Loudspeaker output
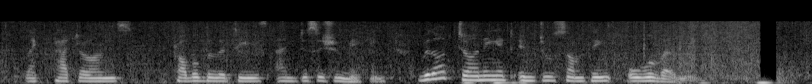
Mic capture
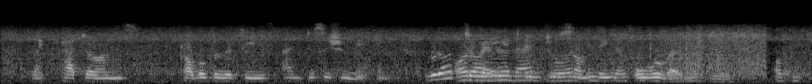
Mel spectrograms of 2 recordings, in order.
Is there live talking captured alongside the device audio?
Yes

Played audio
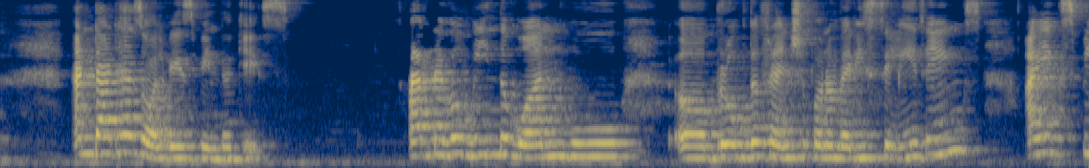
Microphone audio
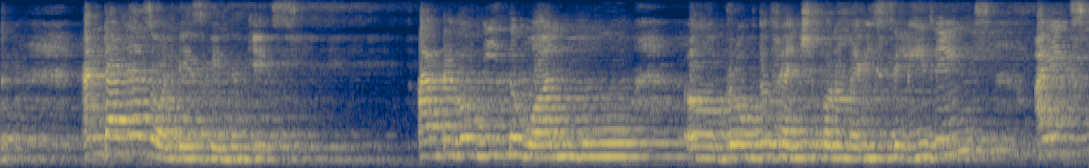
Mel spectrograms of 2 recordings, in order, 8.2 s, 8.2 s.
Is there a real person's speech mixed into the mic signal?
No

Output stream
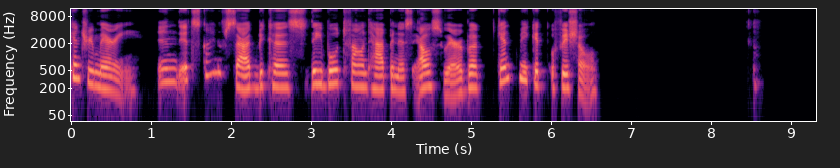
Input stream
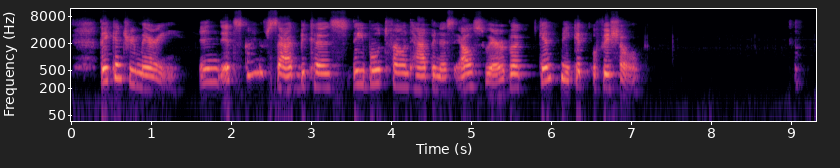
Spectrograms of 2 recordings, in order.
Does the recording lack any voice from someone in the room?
Yes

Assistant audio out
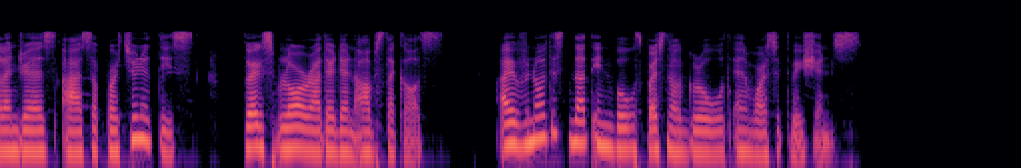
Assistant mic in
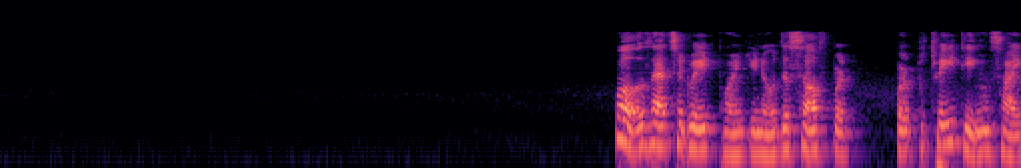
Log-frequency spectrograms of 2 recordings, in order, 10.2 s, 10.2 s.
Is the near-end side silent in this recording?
No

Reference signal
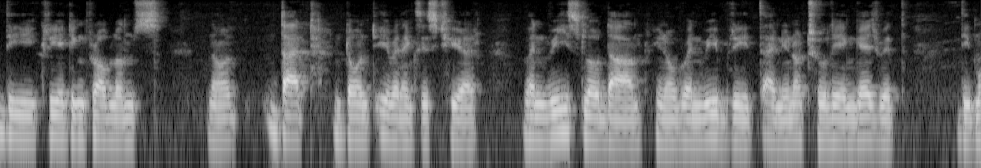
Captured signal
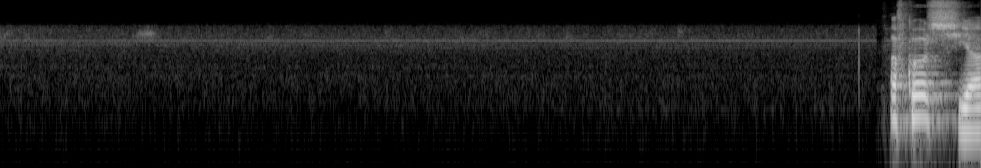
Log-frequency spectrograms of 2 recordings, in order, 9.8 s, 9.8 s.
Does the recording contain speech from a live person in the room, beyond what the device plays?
Yes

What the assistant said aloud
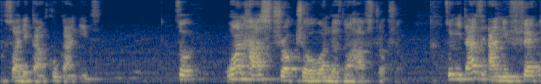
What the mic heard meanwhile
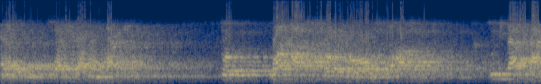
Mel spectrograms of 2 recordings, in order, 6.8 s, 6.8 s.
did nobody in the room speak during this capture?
Yes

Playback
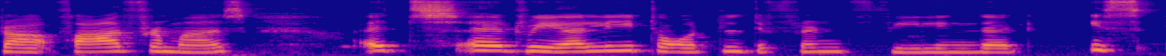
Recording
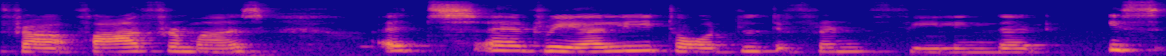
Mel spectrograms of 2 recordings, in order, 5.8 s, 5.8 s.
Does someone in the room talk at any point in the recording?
No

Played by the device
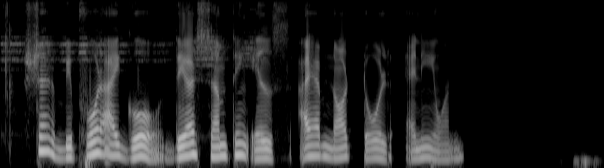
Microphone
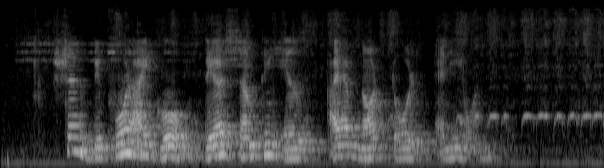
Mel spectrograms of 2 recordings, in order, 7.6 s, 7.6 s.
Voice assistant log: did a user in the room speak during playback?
No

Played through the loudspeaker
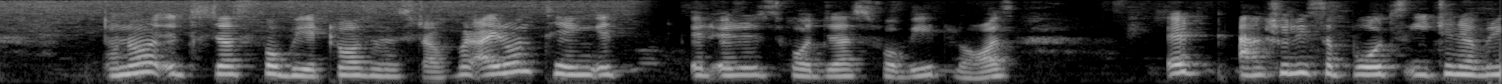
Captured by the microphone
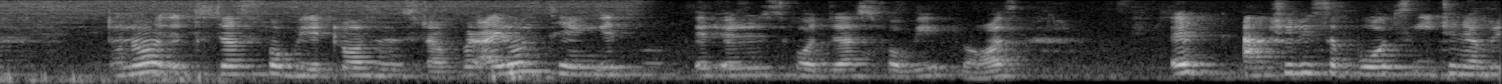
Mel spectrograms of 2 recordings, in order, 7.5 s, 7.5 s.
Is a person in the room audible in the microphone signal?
No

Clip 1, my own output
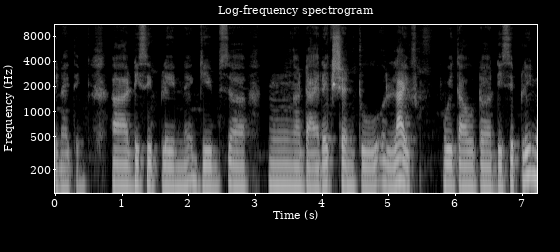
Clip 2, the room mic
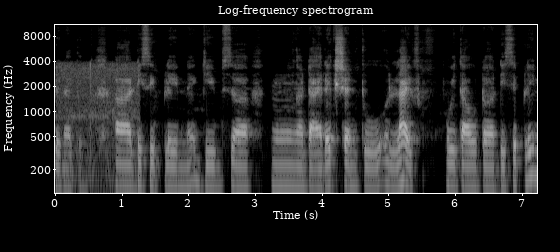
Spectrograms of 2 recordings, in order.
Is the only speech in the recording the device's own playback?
Yes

